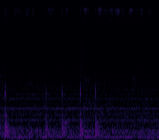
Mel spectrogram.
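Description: Faint, quiet scratching strokes of writing on a board or paper, short scribbles in an irregular rhythm, with no voice.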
